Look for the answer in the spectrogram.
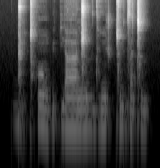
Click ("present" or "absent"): present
